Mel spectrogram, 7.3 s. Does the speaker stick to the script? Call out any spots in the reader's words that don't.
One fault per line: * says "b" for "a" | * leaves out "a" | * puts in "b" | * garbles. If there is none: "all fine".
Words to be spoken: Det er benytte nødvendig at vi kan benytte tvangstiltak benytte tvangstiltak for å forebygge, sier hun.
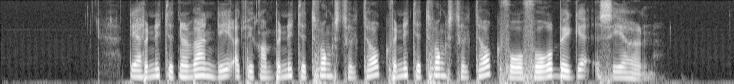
all fine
